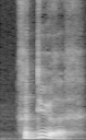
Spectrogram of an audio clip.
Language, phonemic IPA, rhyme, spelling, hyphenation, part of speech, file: Dutch, /ɣəˈdy.rəx/, -yrəx, gedurig, ge‧du‧rig, adjective, Nl-gedurig.ogg
- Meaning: 1. continuous 2. repeated, frequent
